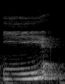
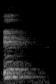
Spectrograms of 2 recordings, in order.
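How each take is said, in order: First: The vowel is held long. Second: The vowel is cut short. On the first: "I can be pronounced long" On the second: "or short"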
